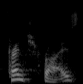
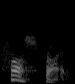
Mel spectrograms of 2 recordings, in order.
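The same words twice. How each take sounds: First: French is said with a plain English vowel. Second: French is said with a nasal French vowel. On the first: The speaker calls it wrong. "not French fries" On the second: The speaker calls it right. "we pronounce it like it's French"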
